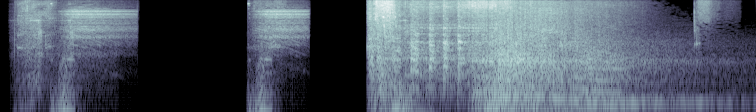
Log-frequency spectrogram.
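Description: Dodge Charger engine in Need for Speed Hot Pursuit: two short revving bursts with gaps of silence, then a sustained loud roaring rev that builds and rumbles for several seconds, close and powerful.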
